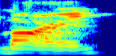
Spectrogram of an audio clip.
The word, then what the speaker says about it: Maurin: Yes, you did, Maurin. Okay. I love it. It is like Lauren. I even wrote this in here. It is like Lauren with an M.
